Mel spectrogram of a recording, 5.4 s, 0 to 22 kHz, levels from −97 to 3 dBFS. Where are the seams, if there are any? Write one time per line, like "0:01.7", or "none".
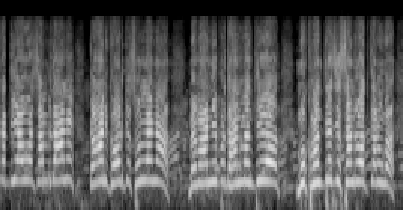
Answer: none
